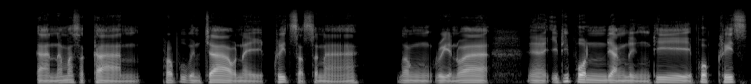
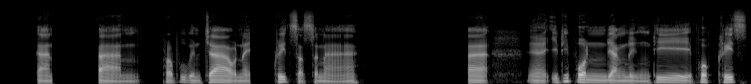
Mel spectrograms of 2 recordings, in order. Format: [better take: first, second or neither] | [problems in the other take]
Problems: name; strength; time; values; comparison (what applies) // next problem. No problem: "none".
first | audio cutting out; at 0.5 s, at 2.5 s and at 3.5 s for 1 s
